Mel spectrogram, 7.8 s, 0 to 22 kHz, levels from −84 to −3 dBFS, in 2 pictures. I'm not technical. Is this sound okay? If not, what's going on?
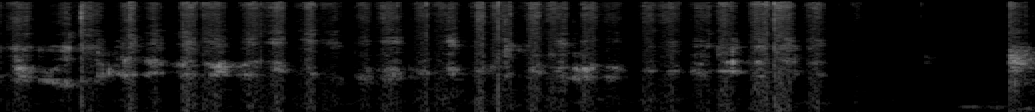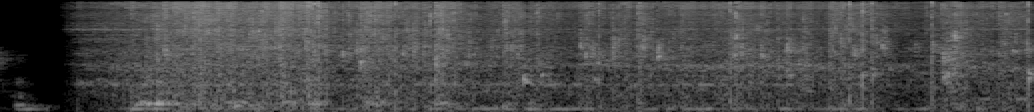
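No. Three things are wrong with this sound.

A noise suppressor meant for speech was left switched on for this general sound throughout. It mistakes steady tones, room ambience and echo for background noise and keeps turning them down, then back up. Sharp starts of sounds slip through, but anything held or fading gets pushed down, so the level keeps pumping and fluttering by a clearly noticeable amount, and the sound feels thinner than it should.

Between 0.95 and 3.76 s the problem gets worse. Here the sound is cut by the noise suppressor: it decided this stretch was mostly noise and pulled it down much harder than the rest, for about two seconds in total. Sustained and fading parts sink sharply in loudness and their tails are chopped short, while sudden hits come through more intact.

There is also sample clock jitter across the whole clip. 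The clock that times the recording wobbles by a few millionths of a second, so each moment is captured slightly too early or too late. That timing error turns into a fairly strong hiss or grittiness riding on the sound itself. It grows louder on loud and bright passages and disappears whenever the sound goes quiet.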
